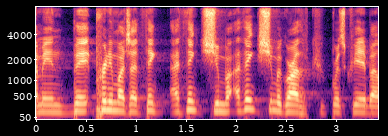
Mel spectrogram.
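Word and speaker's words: Shuma-Gorath: Now, I will say, again, I'm more of a DC guy, so I was not familiar with, how do you pronounce it? Shuma Gorath.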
